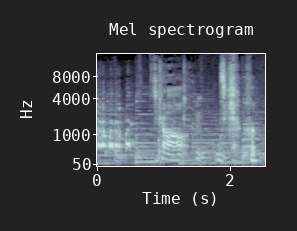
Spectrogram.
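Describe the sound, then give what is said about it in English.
Turkeys gobble loudly, a rapid warbling chorus of rising and falling calls overlapping in several bursts, with no talking. “I'm bringing the turkeys.”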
